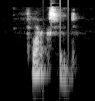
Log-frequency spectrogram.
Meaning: 1. Flabby; lacking firmness or muscle tone 2. Soft; floppy 3. Soft; floppy.: Not erect 4. Lacking energy or vigor
- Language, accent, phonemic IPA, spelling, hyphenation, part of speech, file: English, Southern England, /ˈflæ(k)sɪd/, flaccid, flac‧cid, adjective, LL-Q1860 (eng)-flaccid.wav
